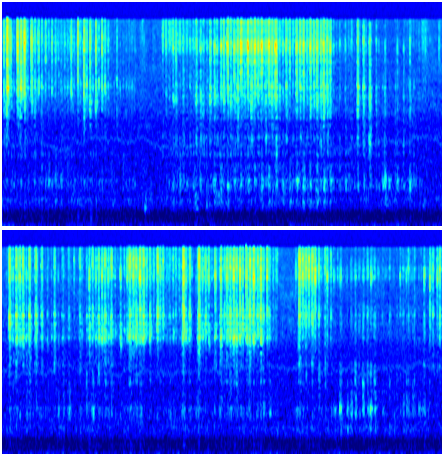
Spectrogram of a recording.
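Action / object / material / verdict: scrape / wax-coated scratch art card scraped with a wooden stick / wax coating / none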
